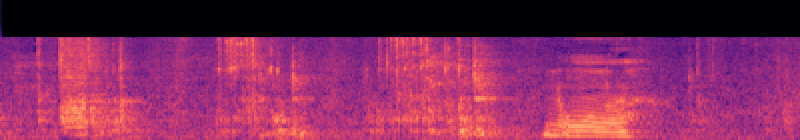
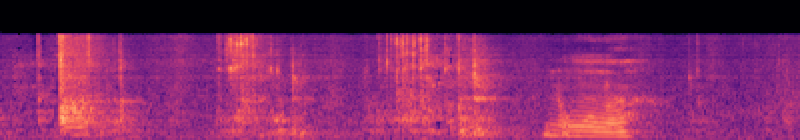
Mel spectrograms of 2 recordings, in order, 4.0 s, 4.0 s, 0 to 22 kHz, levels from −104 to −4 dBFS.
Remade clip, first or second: second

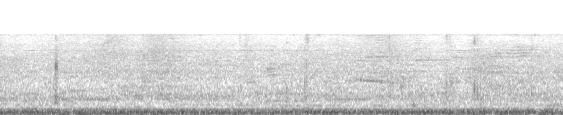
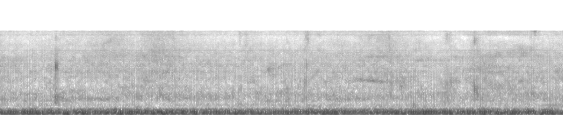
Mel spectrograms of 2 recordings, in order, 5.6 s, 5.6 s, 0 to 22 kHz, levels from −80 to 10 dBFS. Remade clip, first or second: second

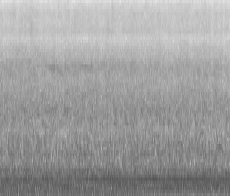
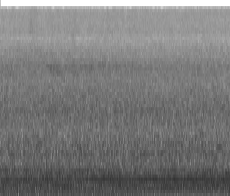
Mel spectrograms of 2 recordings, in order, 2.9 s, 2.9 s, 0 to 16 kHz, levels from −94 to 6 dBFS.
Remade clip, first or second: first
